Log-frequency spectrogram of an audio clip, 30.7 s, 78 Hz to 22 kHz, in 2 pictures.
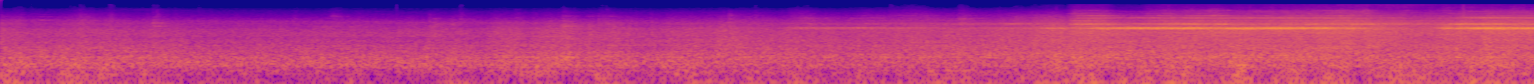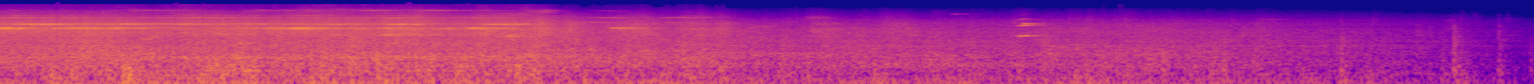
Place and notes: W 23rd St, New York, NY, USA - on a Subway Train downtown
riding on a Subway Train downtown from 23rd Street with a stop at 14th Street and continuing to West 4th Street
18 October 1999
